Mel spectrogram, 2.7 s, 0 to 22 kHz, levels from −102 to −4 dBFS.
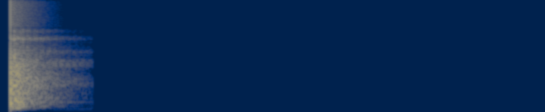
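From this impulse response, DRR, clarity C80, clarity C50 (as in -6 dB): -6.5 dB, 10.0 dB, 6.5 dB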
